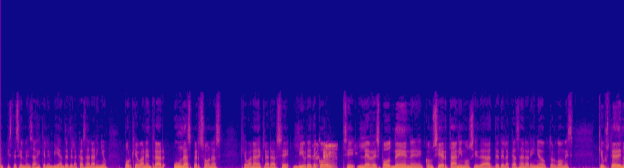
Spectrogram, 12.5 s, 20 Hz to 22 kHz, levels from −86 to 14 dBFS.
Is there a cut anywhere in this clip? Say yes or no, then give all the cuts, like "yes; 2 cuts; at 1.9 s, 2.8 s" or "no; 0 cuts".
yes; 1 cut; at 6.7 s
